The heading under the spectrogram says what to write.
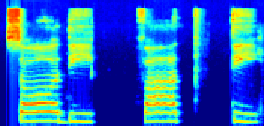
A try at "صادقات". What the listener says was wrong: না এটা কফ।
